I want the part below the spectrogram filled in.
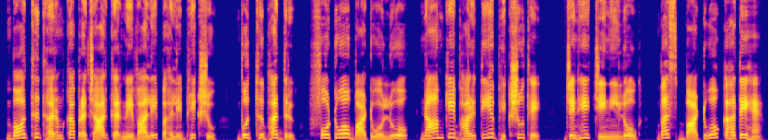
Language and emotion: Hindi, neutral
